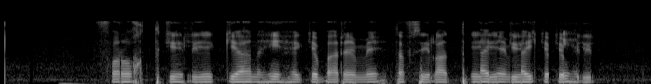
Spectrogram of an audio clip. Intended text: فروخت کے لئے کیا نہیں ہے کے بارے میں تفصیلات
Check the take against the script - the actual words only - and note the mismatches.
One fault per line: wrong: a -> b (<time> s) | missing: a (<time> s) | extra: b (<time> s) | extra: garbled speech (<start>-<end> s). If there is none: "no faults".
extra: garbled speech (4.7-6.0 s)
